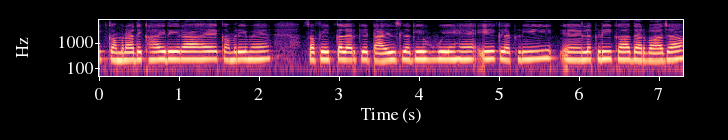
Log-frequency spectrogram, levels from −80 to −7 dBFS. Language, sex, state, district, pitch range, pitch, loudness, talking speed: Hindi, female, Chhattisgarh, Bilaspur, 225-235 Hz, 230 Hz, -13 LUFS, 165 wpm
